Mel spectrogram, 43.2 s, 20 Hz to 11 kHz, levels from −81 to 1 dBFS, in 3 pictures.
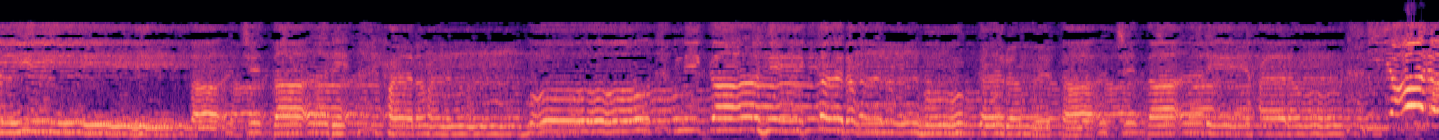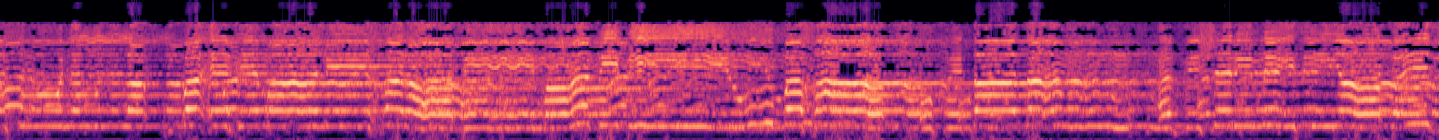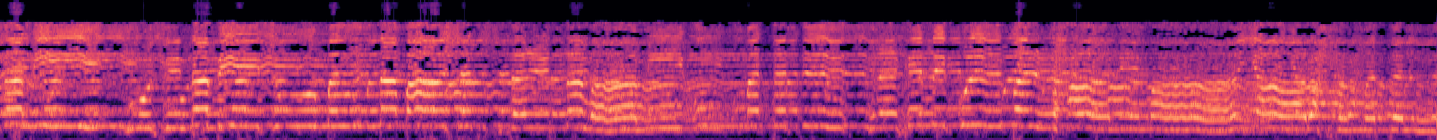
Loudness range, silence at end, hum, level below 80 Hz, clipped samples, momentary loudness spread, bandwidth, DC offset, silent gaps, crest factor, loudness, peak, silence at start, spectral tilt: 9 LU; 0 s; none; -56 dBFS; under 0.1%; 12 LU; 10.5 kHz; 0.2%; none; 14 dB; -12 LUFS; 0 dBFS; 0 s; -2 dB/octave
